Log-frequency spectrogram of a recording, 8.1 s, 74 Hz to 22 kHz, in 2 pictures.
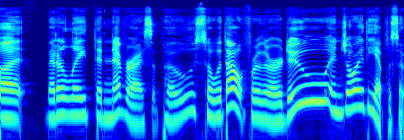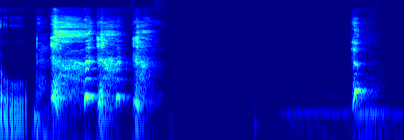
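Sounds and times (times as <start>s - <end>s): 
speech: 0.0s - 5.2s
person coughing: 4.5s - 5.8s, 7.5s - 7.9s.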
